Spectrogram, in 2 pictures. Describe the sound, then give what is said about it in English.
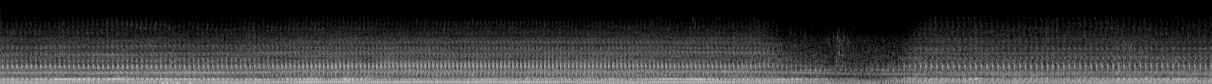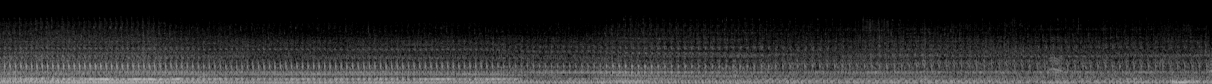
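The engine of a Zodiac boat drones loudly and steadily as the boat takes off, its pitch dipping briefly before settling back into a continuous hum with faint wind and water noise. “Are we all going to get the boat? Yeah. Okay. We climbed in and took off.”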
